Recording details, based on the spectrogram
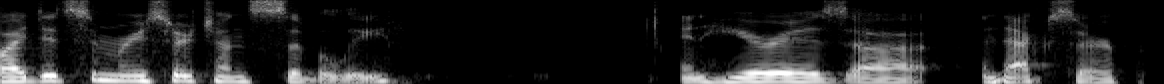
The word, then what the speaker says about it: Cybele: I've seen it pronounced a number of ways. I'm going to call it Cybele today.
